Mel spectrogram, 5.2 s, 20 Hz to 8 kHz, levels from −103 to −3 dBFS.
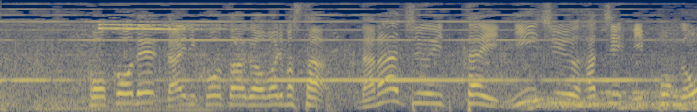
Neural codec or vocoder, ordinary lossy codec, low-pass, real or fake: none; none; 7.2 kHz; real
